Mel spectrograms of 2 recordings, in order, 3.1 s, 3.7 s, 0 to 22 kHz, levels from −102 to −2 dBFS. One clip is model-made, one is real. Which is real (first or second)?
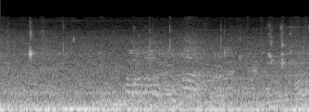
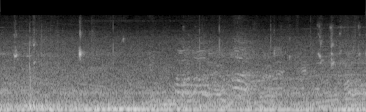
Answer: second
